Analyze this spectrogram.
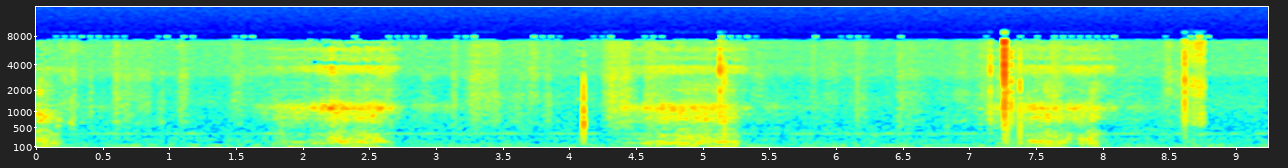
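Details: Snoring: soft, rough, fluttering snores at a slow pace, roughly 12 breaths a minute, in a quiet room.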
